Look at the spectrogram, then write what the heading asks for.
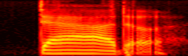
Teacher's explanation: Americans are going to change that T to a D. Data, and this would be as the stressed vowel, data.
